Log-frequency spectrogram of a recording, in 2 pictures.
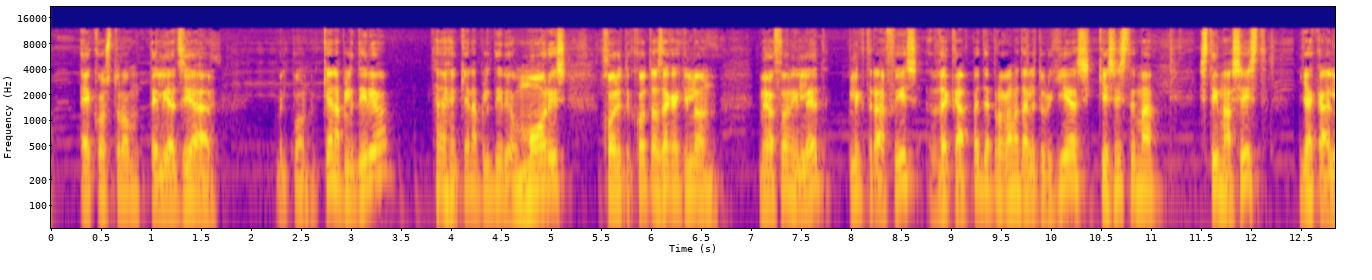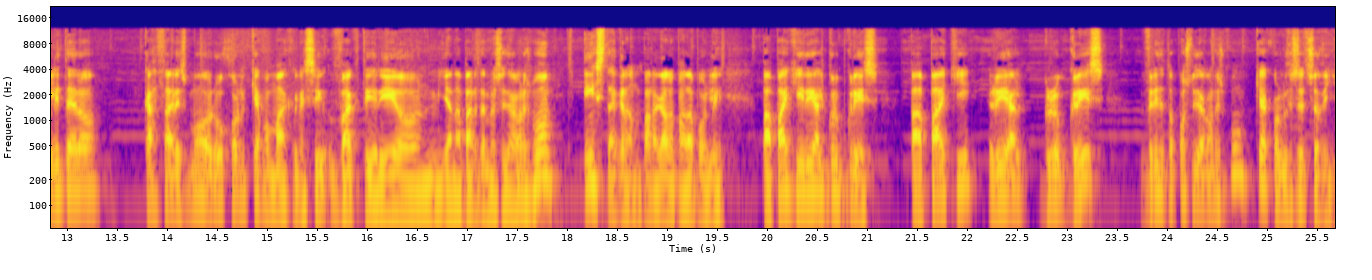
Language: Greek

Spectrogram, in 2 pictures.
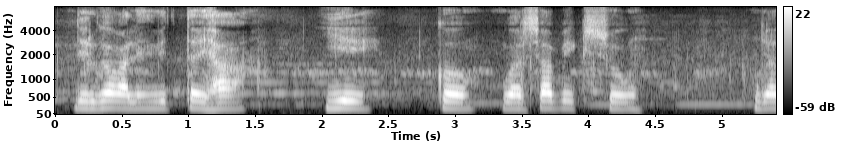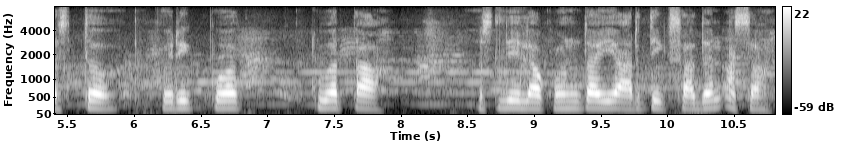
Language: Marathi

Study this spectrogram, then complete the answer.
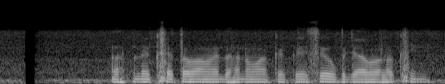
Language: Magahi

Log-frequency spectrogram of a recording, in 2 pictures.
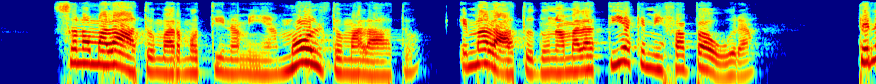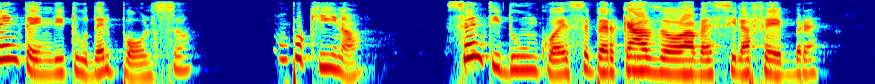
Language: Italian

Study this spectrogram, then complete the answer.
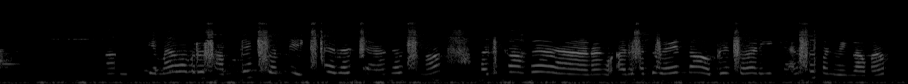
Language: Tamil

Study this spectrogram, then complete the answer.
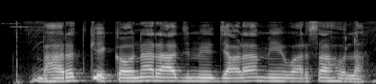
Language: Bhojpuri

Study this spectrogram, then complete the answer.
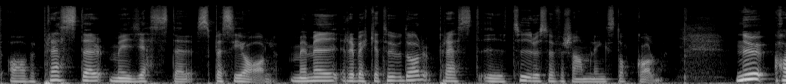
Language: Swedish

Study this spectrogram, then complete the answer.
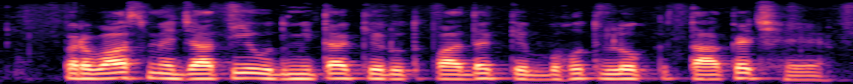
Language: Maithili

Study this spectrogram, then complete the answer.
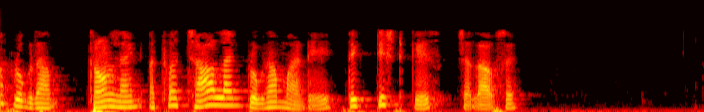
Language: Gujarati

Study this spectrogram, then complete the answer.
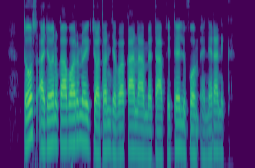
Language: Kalenjin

